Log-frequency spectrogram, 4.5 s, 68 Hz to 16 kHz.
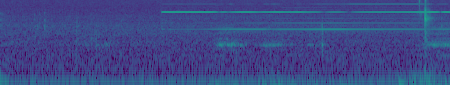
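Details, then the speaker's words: Veon VN3839LED LCD TV that won't turn on and has a flashing power LED: multimeter continuity test gives an unbroken high-pitched beep across a rectifier diode among paralleled diodes in the power supply, showing it is shorted. "look at that something's not happy on that one is it nope the one next to it you can hear that beeping too"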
